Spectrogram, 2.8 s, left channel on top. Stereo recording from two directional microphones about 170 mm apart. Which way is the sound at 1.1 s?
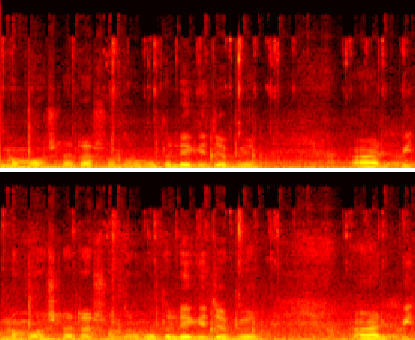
65° left (ahead or behind).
